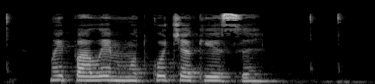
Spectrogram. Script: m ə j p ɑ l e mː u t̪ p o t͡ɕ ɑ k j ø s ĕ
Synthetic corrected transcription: m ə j p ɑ l e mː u t̪ k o t͡ɕ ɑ k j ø s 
